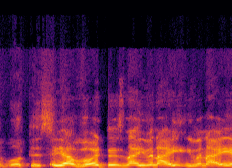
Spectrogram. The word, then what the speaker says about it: Virtus: Why do I keep calling it the virtuous? It's a virtus.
